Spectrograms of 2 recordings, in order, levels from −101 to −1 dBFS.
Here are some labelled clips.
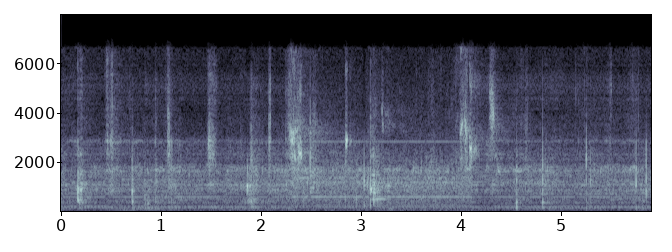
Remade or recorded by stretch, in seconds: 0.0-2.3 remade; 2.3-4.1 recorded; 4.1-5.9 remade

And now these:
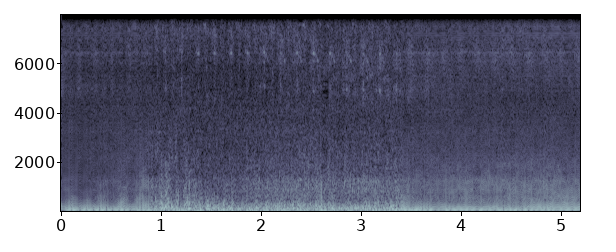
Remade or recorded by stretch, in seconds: 0.0-0.9 remade; 0.9-3.4 recorded; 3.4-5.2 remade

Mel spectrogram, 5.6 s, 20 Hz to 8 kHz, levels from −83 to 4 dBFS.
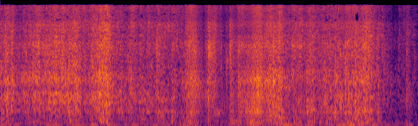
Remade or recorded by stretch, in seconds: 0.0-2.5 recorded; 2.5-3.6 remade; 3.6-5.6 recorded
